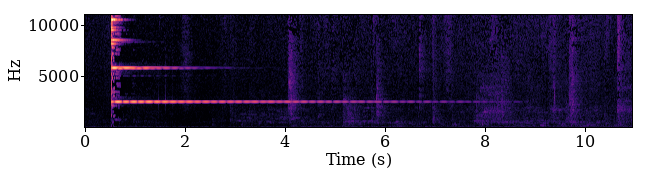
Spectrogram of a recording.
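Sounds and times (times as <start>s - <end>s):
meditation bell ringing: 0.5s - 9.1s.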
